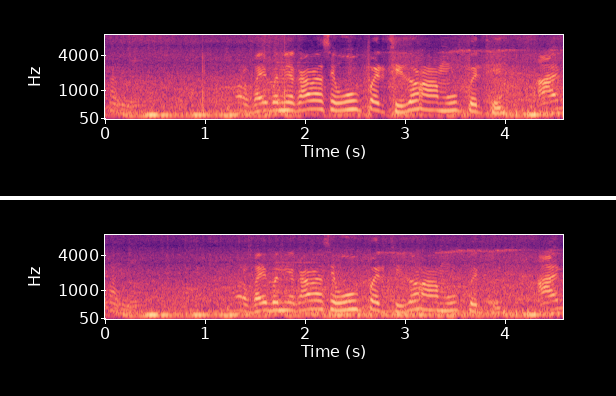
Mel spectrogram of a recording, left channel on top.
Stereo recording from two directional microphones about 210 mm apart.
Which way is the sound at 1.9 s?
50° left (ahead or behind).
